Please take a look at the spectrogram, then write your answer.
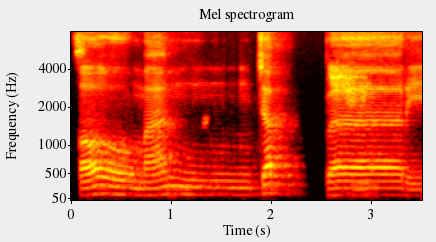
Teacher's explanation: Fathah tanwin bertemu dengan huruf jim, bacaan ikhfa, dibaca samar-samar. Baknya dibaca double, ada tasdidnya, ditekan biar tampak doublenya. Bak fathah alif, mat tabi'i, panjang 2 harokat.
